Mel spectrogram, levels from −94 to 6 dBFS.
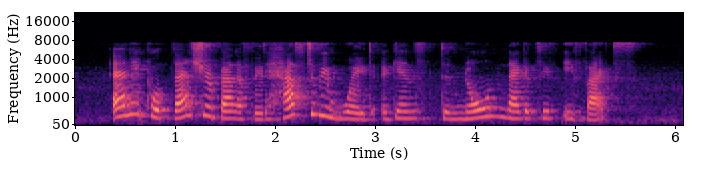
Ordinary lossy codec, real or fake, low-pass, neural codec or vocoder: none; fake; 7.2 kHz; vocoder, 22.05 kHz, 80 mel bands, HiFi-GAN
